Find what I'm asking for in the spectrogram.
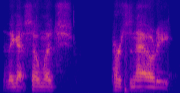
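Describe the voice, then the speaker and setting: Co-host, late 30s man, low gravelly voice, laid-back storyteller, muffled lo-fi stream audio. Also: flat delivery, measured pace. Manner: laid-back, chatty, tells stories. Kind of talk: casual livestream chat.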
